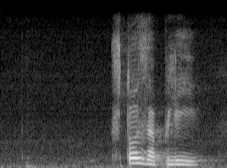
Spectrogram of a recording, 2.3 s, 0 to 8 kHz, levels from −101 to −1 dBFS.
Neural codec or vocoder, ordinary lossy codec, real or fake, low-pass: vocoder, 44.1 kHz, 128 mel bands, Pupu-Vocoder; none; fake; 7.2 kHz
